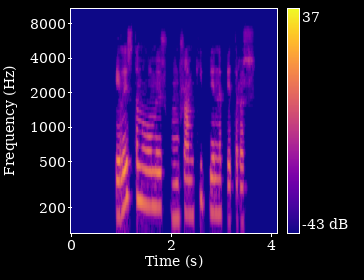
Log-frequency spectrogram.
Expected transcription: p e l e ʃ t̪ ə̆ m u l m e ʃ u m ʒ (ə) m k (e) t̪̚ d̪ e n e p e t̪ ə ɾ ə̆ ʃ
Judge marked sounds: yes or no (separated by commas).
no, no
